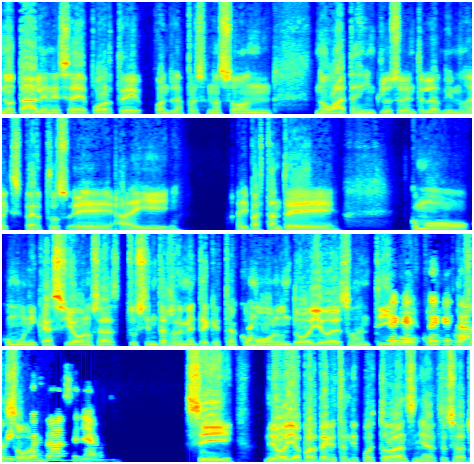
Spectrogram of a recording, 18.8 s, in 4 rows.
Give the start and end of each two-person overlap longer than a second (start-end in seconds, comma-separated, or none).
13.2-14.6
